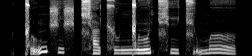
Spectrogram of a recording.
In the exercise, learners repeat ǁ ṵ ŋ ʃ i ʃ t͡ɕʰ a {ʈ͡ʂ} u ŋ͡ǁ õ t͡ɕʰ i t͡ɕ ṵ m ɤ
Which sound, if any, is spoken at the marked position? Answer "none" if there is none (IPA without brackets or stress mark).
ʈ͡ʂ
